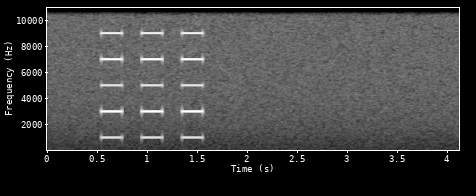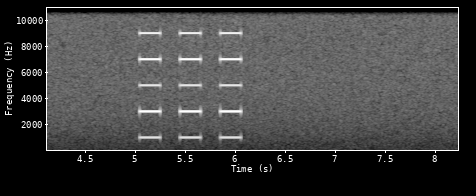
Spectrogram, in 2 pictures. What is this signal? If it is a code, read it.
Beep code, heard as beeps from a small speaker, played twice, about 1000 Hz. 3 short. In AMI BIOS tables: failure in the first 64 KB of memory; in Dell tables: chipset error.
